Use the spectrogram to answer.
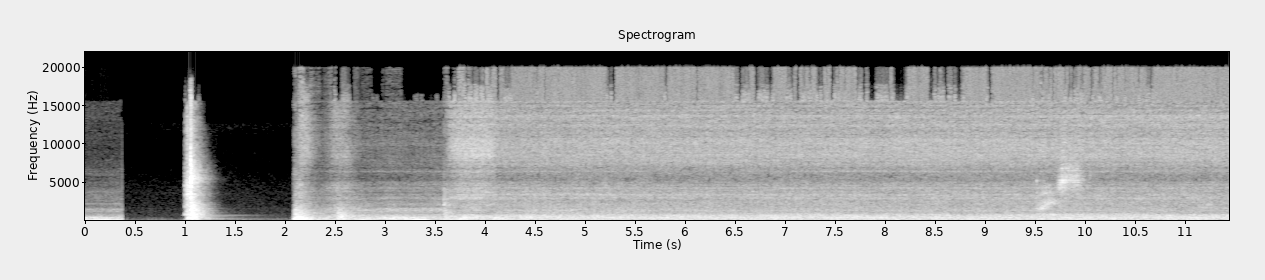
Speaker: This time when it dispenses, it's very quiet and it runs very smoothly.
